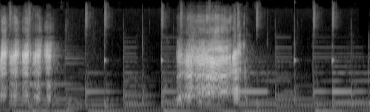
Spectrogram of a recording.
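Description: A goat bleats in a few loud, wavering calls, with a steady musical backing running underneath throughout.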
